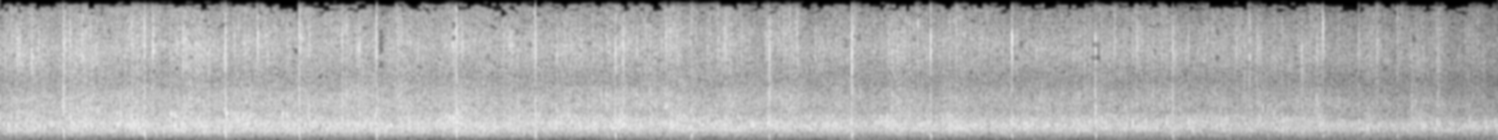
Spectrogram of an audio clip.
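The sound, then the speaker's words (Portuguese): A church audience applauds the volunteers who serve at its services, a steady, dense wash of clapping with sharper individual claps popping out, sustained evenly for several seconds with no talking over it. “Vamos honrar nossos voluntários, dê uma salva de palmas a todos aqueles que nos servem nos cultos.”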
